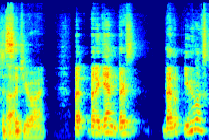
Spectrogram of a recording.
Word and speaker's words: Decidueye: but I don't know how to pronounce that. Decidueye.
